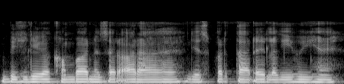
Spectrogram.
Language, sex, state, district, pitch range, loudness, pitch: Hindi, male, Uttar Pradesh, Lucknow, 115-120 Hz, -14 LUFS, 115 Hz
